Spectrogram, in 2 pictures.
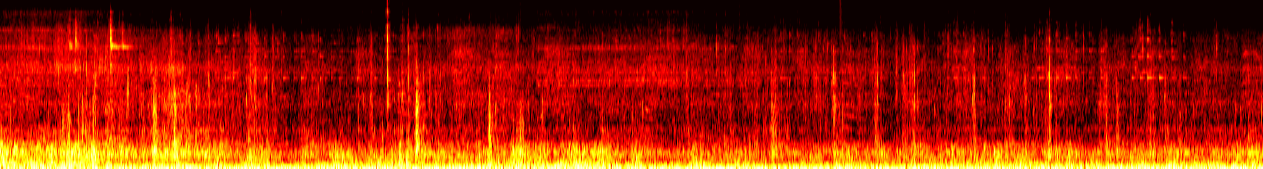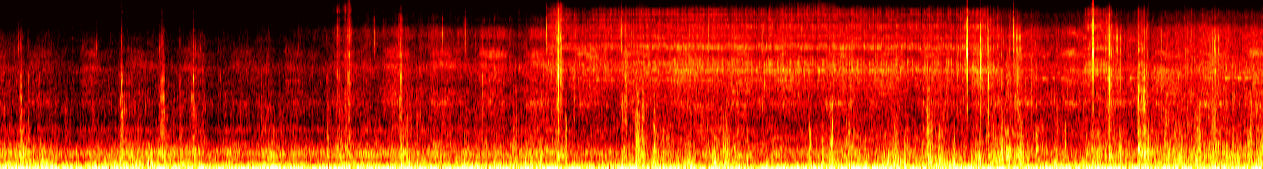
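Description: Steady low wind rumble on the microphone of a cyclocross bike ridden at race speed in a strong wind, with scattered sharp clicks and rattles from the bike over rough ground.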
